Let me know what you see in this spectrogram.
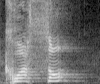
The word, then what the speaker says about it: croissant: Nu står det att det är fel här, för man ska uttala det croissant. Croissant. – Ja, men det är det som är grejen. Vi uttalar fel. Så croissant är alltså fel. – Det ska inte vara NG på slutet.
